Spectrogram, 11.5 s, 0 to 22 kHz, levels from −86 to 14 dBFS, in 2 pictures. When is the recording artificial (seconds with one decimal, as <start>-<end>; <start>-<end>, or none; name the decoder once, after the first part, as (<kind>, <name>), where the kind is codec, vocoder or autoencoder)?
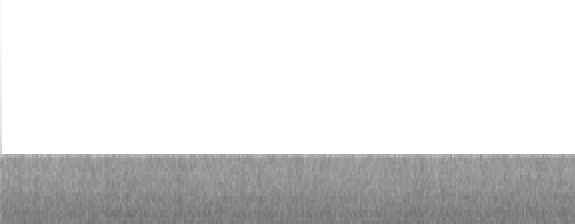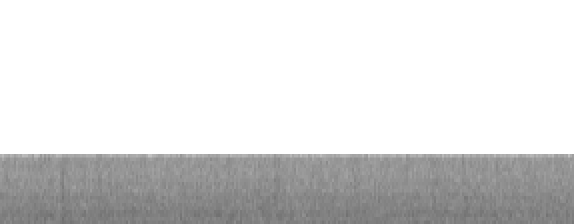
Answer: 9.5-10.2 (autoencoder, DAC-VAE)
